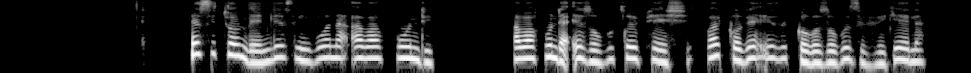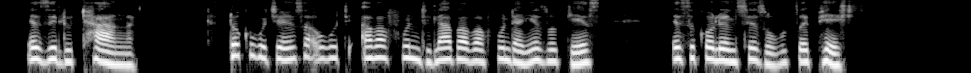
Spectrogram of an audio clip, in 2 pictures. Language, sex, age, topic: North Ndebele, female, 36-49, education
